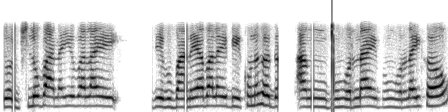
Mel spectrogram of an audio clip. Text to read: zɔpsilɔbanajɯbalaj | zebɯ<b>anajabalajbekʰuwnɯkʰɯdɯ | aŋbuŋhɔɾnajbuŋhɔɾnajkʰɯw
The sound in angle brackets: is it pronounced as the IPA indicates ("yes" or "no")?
yes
